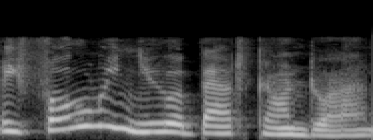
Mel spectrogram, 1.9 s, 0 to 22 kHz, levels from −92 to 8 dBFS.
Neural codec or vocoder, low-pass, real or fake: codec, 16 kHz in and 24 kHz out, 1.1 kbps, FireRedTTS-2 codec; 7.2 kHz; fake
